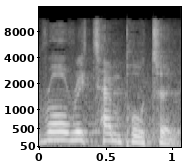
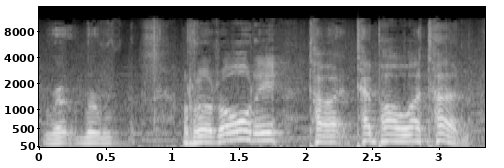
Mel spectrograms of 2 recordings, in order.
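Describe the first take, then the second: First: The name is said in a plain English accent. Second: The name is said in a Japanese accent.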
